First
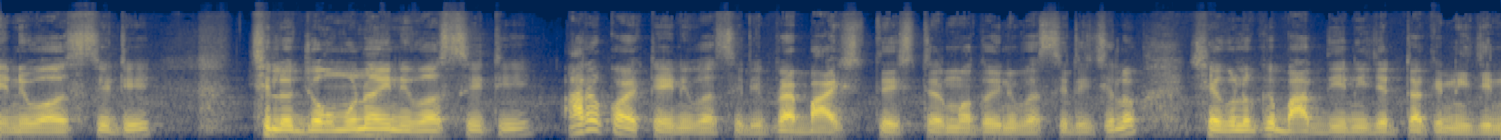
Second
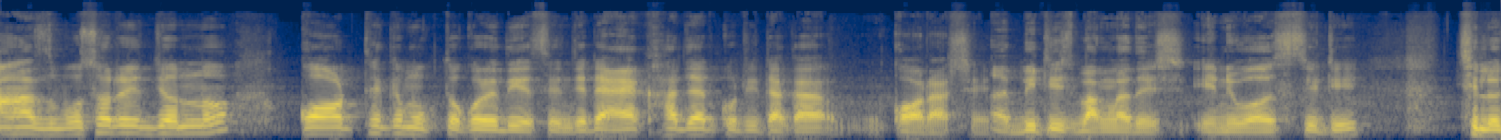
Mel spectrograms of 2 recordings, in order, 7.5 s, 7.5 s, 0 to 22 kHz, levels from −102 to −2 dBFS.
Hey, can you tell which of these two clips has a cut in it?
second; 1 cut; at 4.9 s

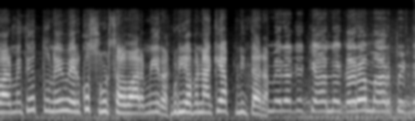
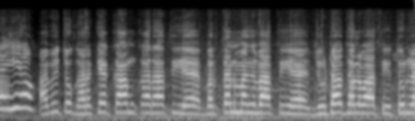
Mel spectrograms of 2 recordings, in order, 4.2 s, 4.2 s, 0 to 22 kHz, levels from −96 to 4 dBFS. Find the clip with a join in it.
first; 2 cuts; at 1.7 s, 2.7 s

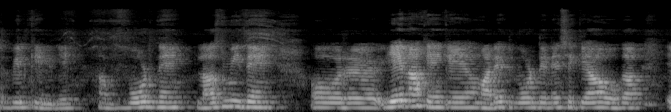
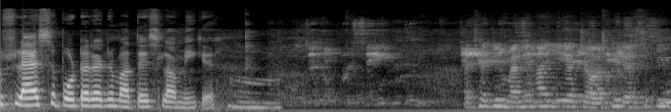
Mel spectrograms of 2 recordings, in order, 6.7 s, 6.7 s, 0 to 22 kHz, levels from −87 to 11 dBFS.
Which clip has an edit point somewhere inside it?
second; 1 cut; at 2.7 s

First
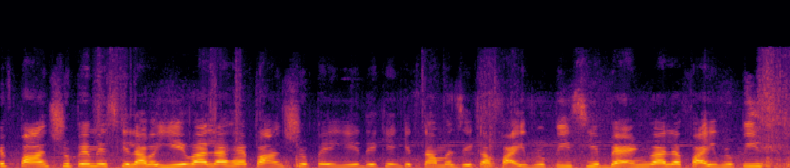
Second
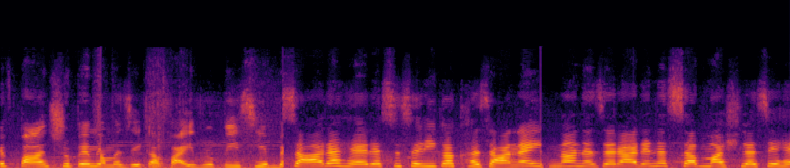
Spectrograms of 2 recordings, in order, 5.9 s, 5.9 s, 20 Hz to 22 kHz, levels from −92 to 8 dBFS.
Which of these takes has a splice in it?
second; 3 cuts; at 0.7 s, 2.1 s, 4.0 s

